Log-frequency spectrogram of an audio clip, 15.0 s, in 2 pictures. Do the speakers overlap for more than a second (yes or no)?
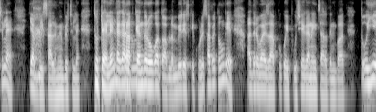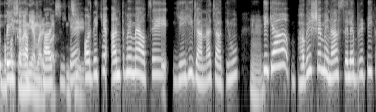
yes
